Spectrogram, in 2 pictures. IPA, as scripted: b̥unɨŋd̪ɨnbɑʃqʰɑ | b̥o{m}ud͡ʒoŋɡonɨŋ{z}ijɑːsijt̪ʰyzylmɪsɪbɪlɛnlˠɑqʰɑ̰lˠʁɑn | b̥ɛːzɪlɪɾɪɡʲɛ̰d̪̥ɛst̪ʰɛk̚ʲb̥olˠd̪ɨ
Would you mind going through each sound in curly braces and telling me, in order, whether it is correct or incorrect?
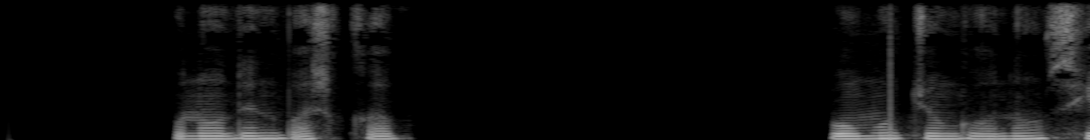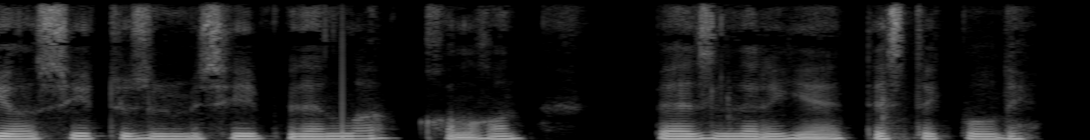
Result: correct, incorrect: s

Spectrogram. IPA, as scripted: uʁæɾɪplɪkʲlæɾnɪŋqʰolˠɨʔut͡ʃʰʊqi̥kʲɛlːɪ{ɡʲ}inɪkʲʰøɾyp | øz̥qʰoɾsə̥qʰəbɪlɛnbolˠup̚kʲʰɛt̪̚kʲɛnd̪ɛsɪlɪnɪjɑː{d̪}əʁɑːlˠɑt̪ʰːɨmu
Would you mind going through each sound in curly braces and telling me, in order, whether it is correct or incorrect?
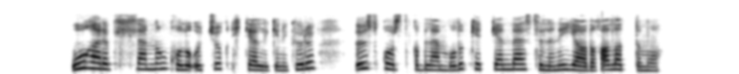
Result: incorrect: kʲ, correct

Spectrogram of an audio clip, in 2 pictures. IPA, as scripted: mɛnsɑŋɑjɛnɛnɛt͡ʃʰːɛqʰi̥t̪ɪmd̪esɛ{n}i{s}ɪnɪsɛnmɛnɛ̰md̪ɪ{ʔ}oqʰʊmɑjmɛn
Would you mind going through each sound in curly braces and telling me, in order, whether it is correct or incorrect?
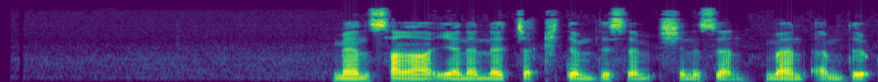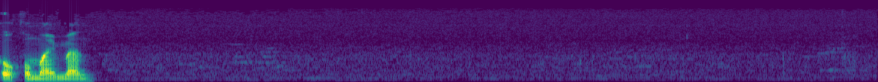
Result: incorrect: m, incorrect: ʃ, correct

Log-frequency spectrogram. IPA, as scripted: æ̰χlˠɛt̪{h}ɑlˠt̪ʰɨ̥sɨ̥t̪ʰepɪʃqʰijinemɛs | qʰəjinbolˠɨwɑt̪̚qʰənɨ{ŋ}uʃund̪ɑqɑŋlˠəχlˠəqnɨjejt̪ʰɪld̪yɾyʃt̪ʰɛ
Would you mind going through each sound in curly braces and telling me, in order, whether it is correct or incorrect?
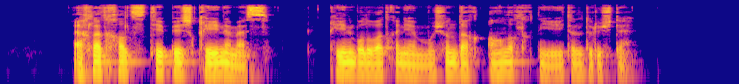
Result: incorrect: χ, incorrect: m

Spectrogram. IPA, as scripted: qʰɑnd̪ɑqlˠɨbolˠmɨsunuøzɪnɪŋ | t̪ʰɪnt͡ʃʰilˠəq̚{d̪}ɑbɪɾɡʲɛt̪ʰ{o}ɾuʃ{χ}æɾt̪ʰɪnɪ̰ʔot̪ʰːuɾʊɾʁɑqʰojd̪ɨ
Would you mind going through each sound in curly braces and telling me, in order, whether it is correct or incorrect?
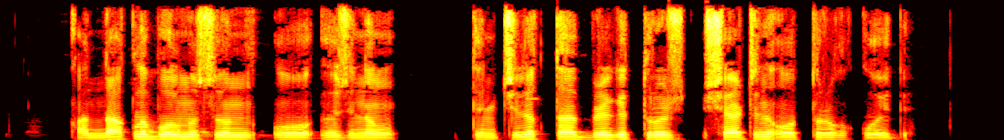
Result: incorrect: t̪, incorrect: u, incorrect: ʃ

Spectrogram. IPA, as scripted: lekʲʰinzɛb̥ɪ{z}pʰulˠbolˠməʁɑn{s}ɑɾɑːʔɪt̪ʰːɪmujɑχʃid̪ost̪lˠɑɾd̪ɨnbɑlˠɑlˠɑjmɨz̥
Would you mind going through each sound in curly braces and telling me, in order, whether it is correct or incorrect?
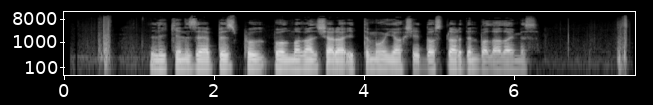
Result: correct, incorrect: ʃ

